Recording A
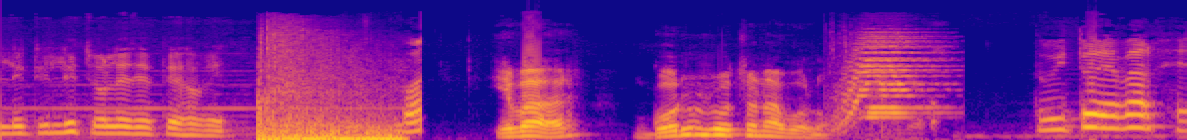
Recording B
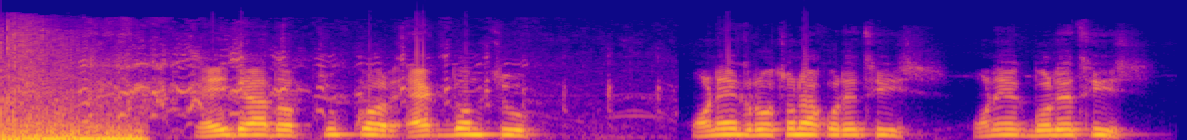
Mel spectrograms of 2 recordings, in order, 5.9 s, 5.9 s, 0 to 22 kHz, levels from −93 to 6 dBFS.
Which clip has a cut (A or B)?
A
